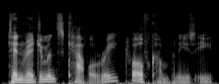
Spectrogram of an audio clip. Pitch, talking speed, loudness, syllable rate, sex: 100 Hz, 165 wpm, -25 LUFS, 6.5 syllables/s, male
